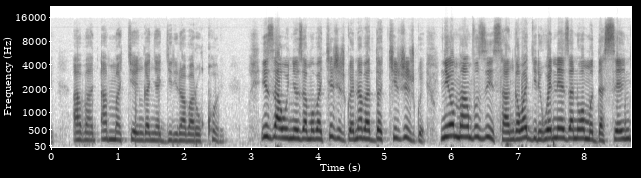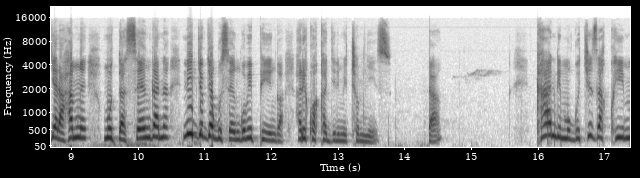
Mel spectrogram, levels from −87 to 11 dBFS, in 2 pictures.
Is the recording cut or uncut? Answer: cut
